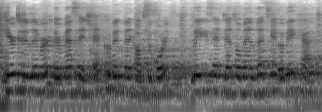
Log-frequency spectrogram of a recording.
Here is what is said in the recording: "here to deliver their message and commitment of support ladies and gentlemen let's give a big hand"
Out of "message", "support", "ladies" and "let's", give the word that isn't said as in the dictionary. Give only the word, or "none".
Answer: none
